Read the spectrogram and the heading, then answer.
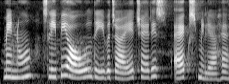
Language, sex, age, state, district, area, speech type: Punjabi, female, 18-30, Punjab, Pathankot, rural, read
